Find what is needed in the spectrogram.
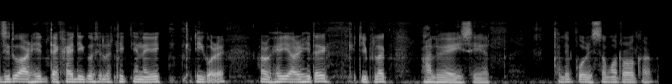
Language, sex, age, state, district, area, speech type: Assamese, male, 45-60, Assam, Morigaon, rural, spontaneous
